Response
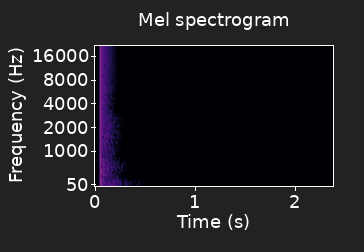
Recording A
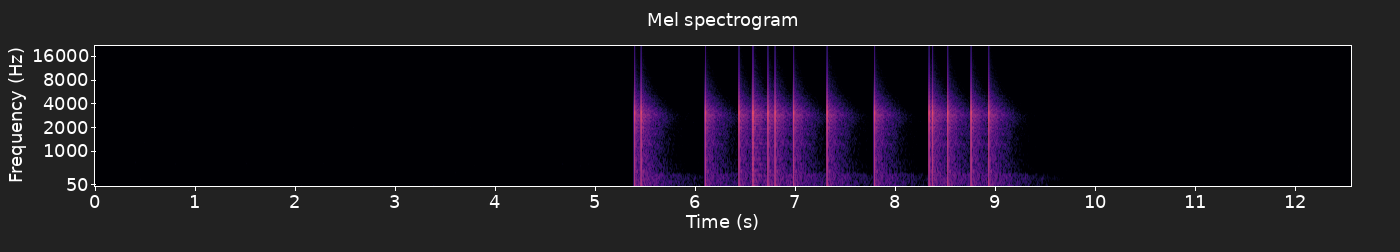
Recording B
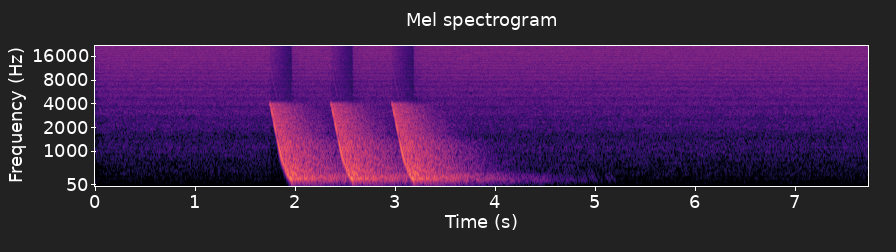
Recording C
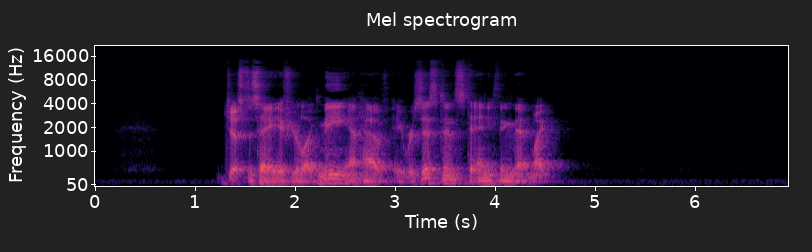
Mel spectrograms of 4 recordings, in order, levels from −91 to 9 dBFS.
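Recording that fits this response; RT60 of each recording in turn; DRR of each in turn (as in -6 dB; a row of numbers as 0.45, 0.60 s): C; not exponential, 1.4 s, 0.45 s; 10.0, -3.5, 4.0 dB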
